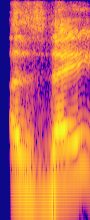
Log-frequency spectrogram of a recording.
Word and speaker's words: Zay: Speaking of wide receivers, wide receiver Azay, is that how you say it?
